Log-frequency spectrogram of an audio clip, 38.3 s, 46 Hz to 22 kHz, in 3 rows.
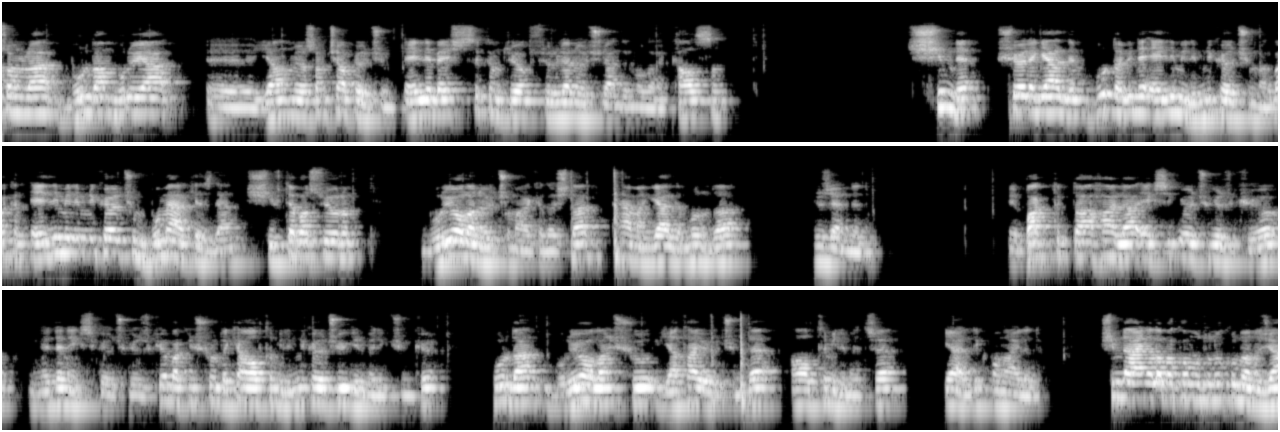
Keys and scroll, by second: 18.3 5, 18.7 Return, 32.5 6, 32.7 Return.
